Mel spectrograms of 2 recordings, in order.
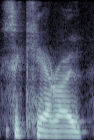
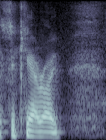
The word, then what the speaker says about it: Sekiro: SoulsBorne games, from Dark Souls, Demon Souls, Bloodborne, Sekiro, Elden Ring.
